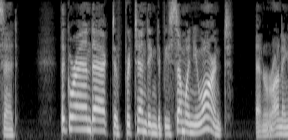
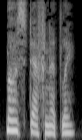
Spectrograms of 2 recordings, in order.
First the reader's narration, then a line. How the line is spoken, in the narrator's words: Shallan said softly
